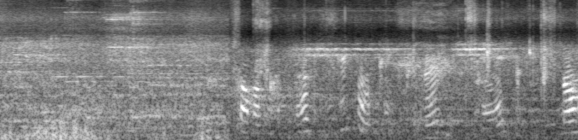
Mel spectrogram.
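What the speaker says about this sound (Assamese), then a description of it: "ট্ৰেইন আহিছে" A train pulls into a station in Rangiya, with low rumbling and scattered metallic squeals and clanks rising over the platform, while people talk nearby.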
